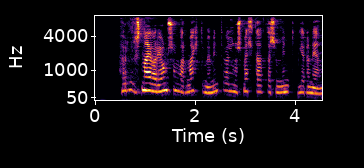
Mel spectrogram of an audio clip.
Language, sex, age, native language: Icelandic, female, 40-49, Icelandic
